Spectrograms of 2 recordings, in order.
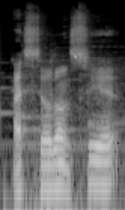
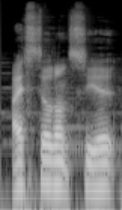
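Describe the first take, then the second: No difference in how they are said.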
